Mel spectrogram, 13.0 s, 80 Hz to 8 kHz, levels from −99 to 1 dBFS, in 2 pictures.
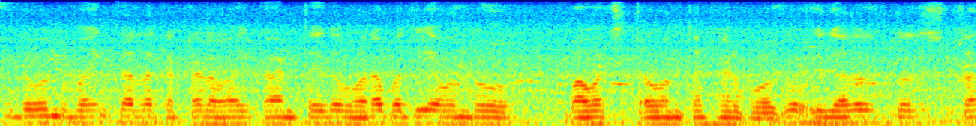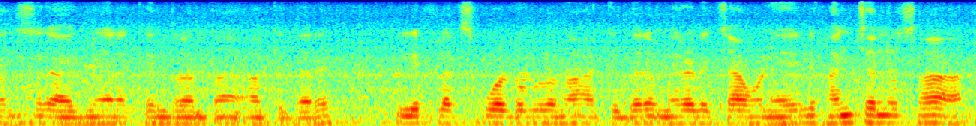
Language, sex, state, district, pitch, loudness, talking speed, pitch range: Kannada, male, Karnataka, Chamarajanagar, 120 Hz, -19 LUFS, 120 wpm, 115-120 Hz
